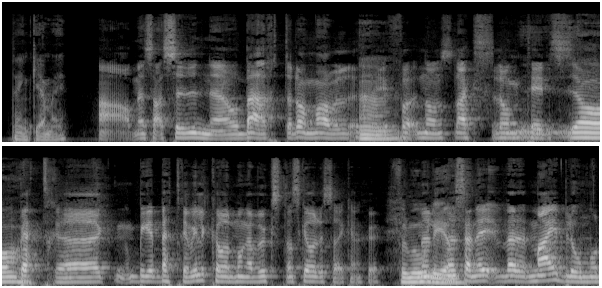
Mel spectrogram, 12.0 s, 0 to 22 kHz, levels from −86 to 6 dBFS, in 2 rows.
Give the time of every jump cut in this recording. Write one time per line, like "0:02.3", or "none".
0:04.9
